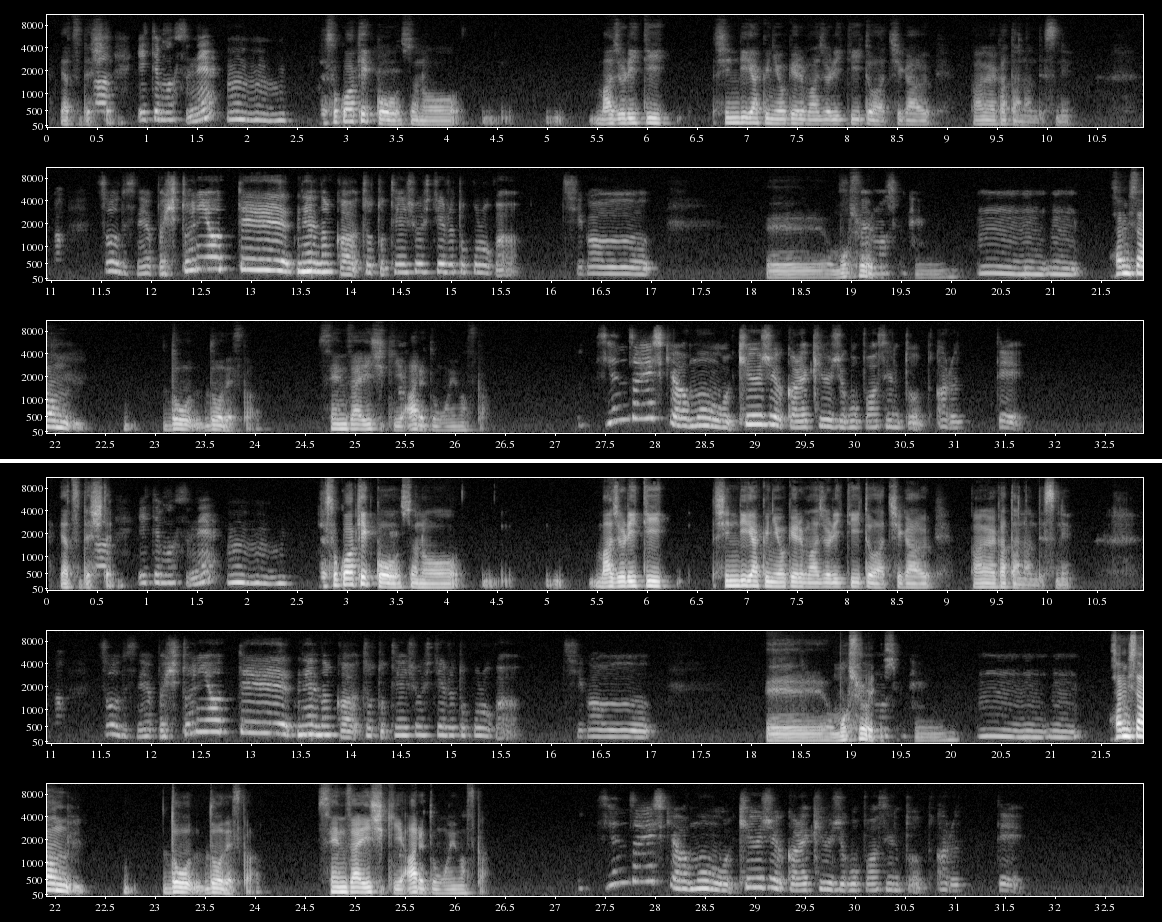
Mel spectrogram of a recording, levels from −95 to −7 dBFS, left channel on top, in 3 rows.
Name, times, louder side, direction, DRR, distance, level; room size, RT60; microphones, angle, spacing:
voice 1, 0.1-0.7 2.7-4.5 5.0-5.2 5.4-6.2 6.7-8.9 9.2-10.2 18.1-20.0 21.6-22.3 22.7-22.8 23.1-24.1 24.7-26.3, right 6 dB, 80° right, 0.4 m, -23 dB
voice 2, 0.9-2.4 11.5-15.6 16.4-17.0 19.1-19.4 20.3-21.3 27.5-31.0 31.4-31.7, left 3 dB, 80° left, 0.9 m, -29 dB
3.1 x 3.0 x 3.8 m
head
